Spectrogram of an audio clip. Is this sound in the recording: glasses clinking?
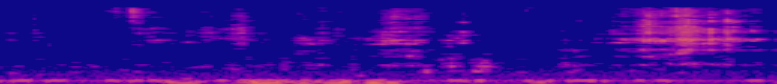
yes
